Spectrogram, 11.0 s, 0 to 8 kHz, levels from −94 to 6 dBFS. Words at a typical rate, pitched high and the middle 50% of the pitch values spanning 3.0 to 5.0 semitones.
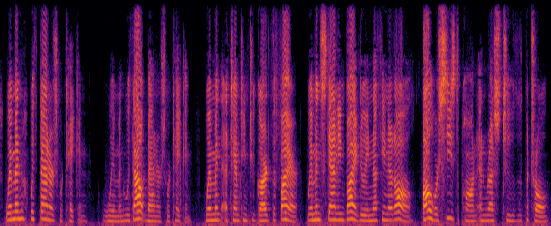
Yes: average, 175 wpm; high, 210 Hz; average, 3.5 semitones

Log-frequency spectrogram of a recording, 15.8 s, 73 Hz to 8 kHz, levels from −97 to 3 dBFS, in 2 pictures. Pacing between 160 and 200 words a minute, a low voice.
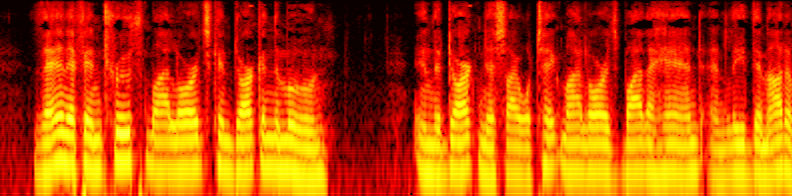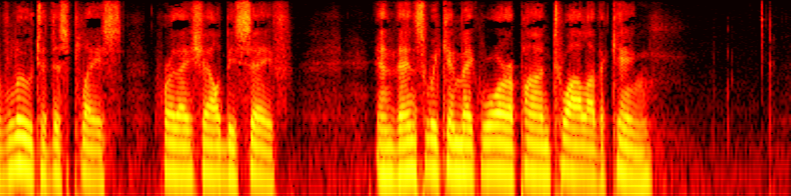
Yes: average, 170 wpm; low, 130 Hz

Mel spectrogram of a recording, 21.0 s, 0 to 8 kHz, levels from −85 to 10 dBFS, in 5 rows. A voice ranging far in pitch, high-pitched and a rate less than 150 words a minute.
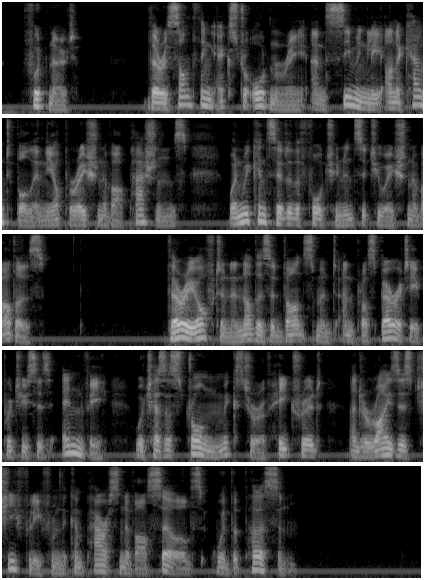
No: wide, 5.8 semitones; low, 115 Hz; average, 140 wpm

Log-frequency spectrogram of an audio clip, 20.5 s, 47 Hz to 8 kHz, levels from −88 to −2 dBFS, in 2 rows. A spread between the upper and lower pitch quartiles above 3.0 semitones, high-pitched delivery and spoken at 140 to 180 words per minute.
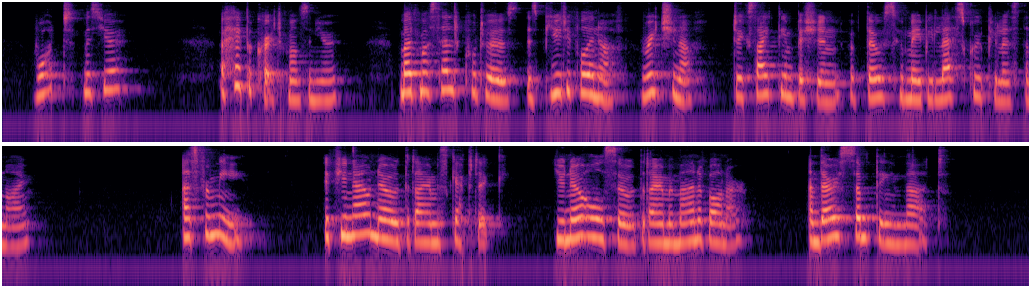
Yes: average, 3.7 semitones; very high, 250 Hz; average, 160 wpm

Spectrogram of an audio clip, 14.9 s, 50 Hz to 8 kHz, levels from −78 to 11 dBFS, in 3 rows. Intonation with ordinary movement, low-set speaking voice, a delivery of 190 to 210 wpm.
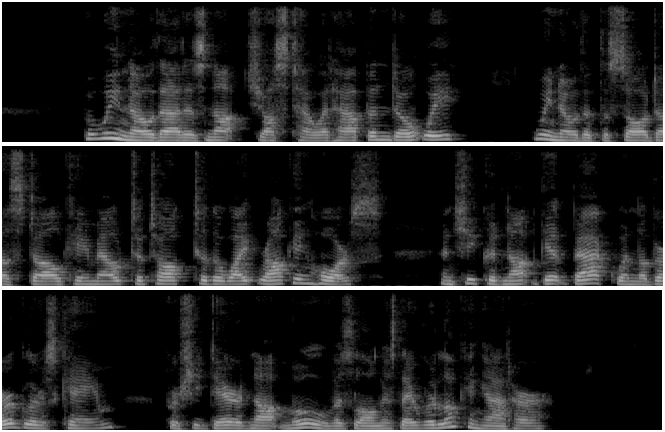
No: average, 3.1 semitones; medium, 185 Hz; average, 200 wpm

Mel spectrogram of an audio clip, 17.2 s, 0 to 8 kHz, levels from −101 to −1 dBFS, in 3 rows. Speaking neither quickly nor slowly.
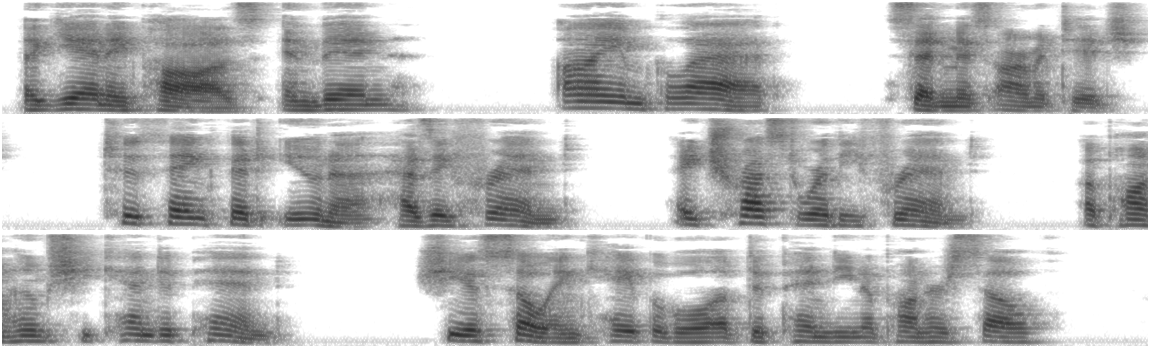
No: slow, 120 wpm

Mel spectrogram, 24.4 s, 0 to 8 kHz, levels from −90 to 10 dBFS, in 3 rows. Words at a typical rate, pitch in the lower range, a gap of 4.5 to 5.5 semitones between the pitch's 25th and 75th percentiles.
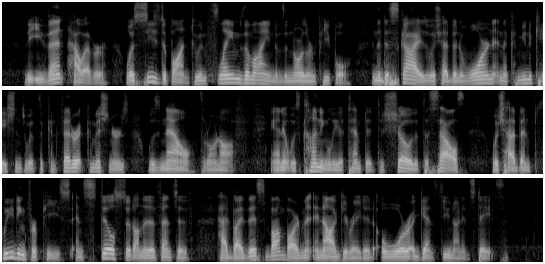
Yes: average, 160 wpm; very low, 95 Hz; average, 5.1 semitones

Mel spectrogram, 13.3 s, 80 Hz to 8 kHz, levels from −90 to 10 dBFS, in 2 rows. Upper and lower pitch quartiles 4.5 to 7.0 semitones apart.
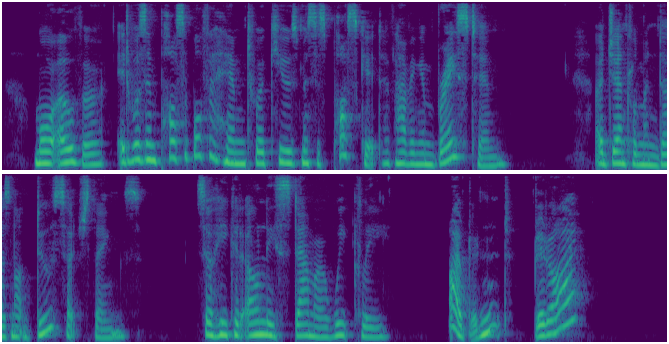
No: average, 3.9 semitones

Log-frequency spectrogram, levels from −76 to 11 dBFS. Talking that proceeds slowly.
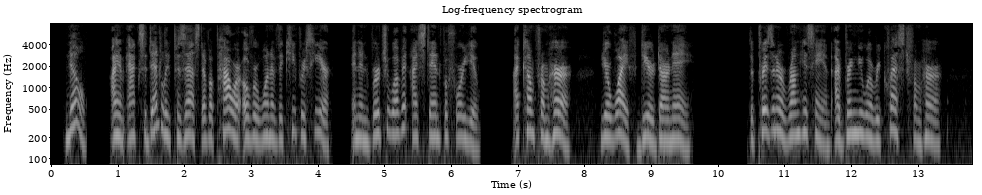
No: average, 185 wpm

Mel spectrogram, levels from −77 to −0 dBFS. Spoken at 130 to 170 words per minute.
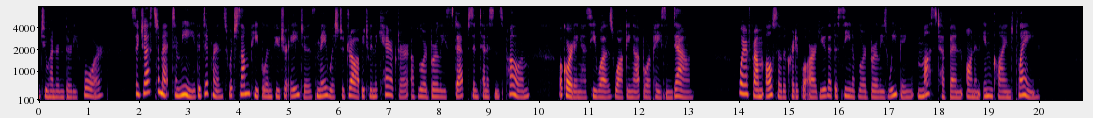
Yes: average, 165 wpm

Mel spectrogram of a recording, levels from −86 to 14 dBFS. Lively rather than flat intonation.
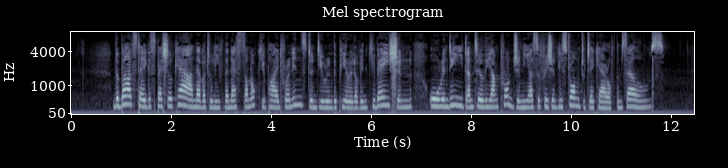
No: average, 2.7 semitones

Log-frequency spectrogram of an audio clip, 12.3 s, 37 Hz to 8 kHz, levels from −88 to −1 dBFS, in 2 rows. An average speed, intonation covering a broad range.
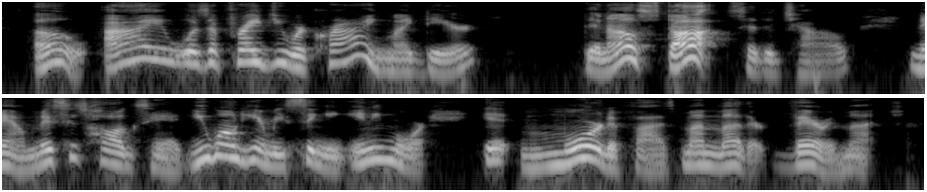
Yes: average, 150 wpm; wide, 7.8 semitones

